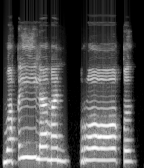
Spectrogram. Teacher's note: وَقِيلَ مَنْ رَاقَ. Because there is a sakt, a breathless pause, both letters, letter ra or letter noon, are not meeting with each other. So there is no idgham.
